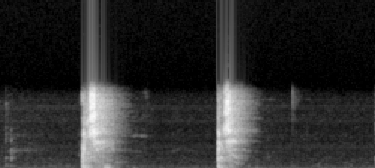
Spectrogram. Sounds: Sneeze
